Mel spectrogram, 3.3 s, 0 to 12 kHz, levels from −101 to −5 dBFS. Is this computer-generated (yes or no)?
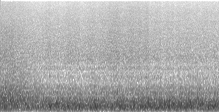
no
